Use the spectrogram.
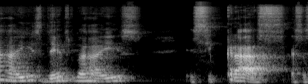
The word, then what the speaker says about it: cras: Nessas duas palavras, nós ainda temos ali na raiz, dentro da raiz, esse Kras, essa sílaba Kras, né?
